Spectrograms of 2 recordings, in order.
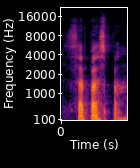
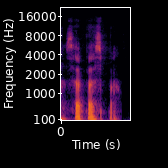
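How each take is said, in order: First: Said in the usual way. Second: Much softer, trailing away; fading repeat. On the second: Real, not acted. Telling his audience it won't work, voice dying away. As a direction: let the repeat fade out almost to nothing.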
